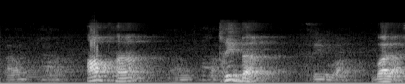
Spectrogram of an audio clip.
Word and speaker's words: emprunt: Commun commun commun commun emprunt emprunt emprunt emprunt tribin. Tribin. Voilà. C'est un peu difficile mais bon, on peut toujours essayer et vous devez penser toujours à à arrondir les lèvres.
